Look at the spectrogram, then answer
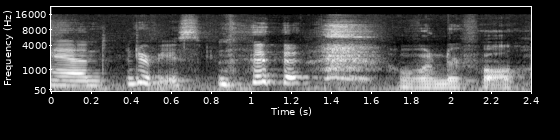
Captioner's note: laughing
